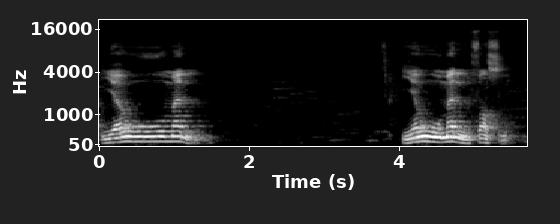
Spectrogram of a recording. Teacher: waw sukun didahului dengan huruf ya. Huruf ya berharokat fathah. Maka cara membacanya dipanjangkan dua harokat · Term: madlin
